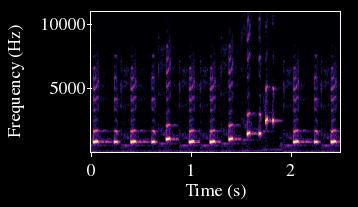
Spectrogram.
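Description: A short, high-pitched vocal snippet chopped into a rapid stutter loop, about five repeats a second, jumping higher in pitch in steps near the end.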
